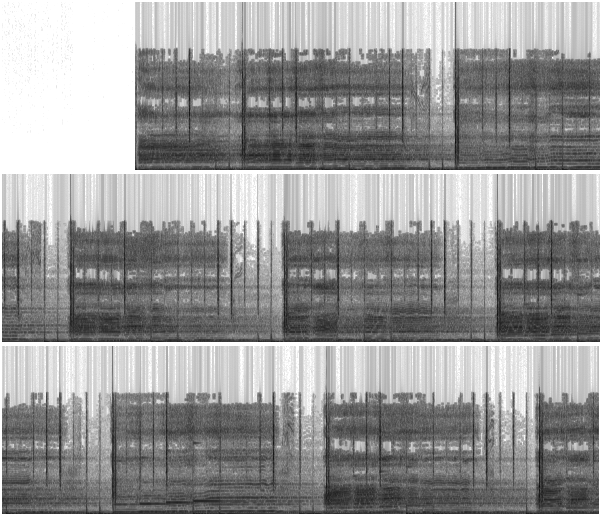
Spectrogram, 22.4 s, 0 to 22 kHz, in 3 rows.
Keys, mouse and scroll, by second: 0.8 click, 2.0 alt+click, 3.1 click, 4.6 click, 6.0 alt+click, 7.2 click, 8.4 click, 9.6 alt+click, 12.3 click, 14.1 shift+click, 16.6 click, 20.4 right click.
